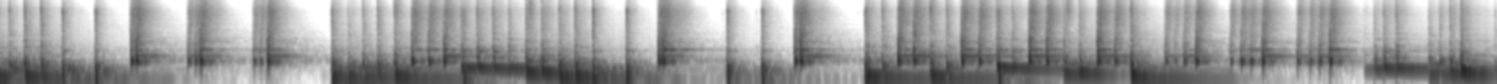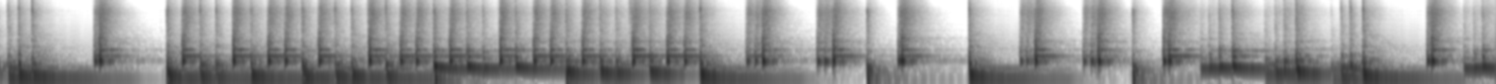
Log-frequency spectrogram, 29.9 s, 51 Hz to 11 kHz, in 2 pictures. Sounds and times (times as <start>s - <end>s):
Drum: 0.0s - 29.9s
Drum kit: 0.0s - 29.9s.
